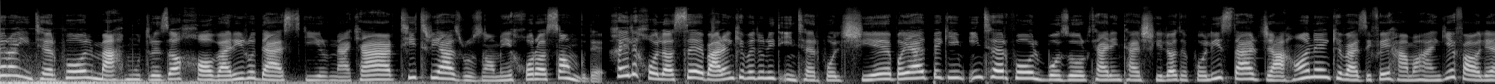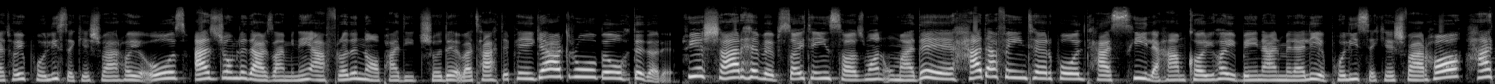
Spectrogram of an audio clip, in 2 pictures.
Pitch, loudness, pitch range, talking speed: 230 Hz, -16 LUFS, 205-285 Hz, 125 wpm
